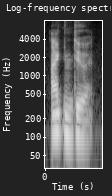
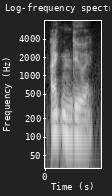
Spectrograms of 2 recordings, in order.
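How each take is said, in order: Both takes have the same delivery.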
